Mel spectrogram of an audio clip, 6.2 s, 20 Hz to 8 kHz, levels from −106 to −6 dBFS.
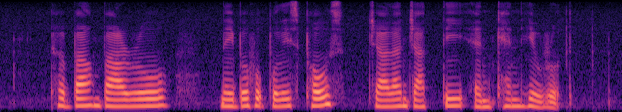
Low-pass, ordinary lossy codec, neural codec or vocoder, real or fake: none; none; none; real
